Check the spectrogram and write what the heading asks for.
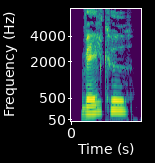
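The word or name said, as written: hvalkød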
